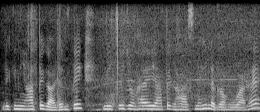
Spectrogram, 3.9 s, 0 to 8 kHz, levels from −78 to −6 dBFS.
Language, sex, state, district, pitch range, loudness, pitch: Hindi, female, Chhattisgarh, Raipur, 190-235 Hz, -19 LUFS, 220 Hz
